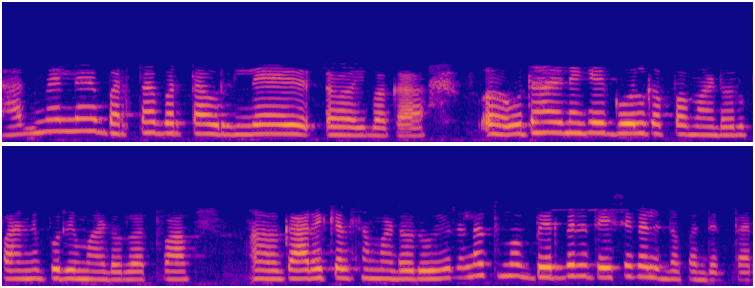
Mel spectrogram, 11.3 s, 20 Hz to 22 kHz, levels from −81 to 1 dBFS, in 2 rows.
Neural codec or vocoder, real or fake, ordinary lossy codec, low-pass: none; real; none; 5.4 kHz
